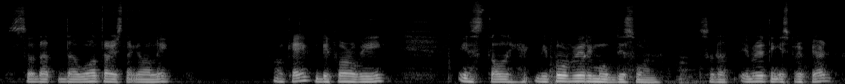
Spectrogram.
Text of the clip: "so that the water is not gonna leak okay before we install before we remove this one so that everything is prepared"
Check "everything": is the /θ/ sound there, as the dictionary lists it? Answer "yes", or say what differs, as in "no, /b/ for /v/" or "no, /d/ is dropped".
no, /t/ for /θ/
